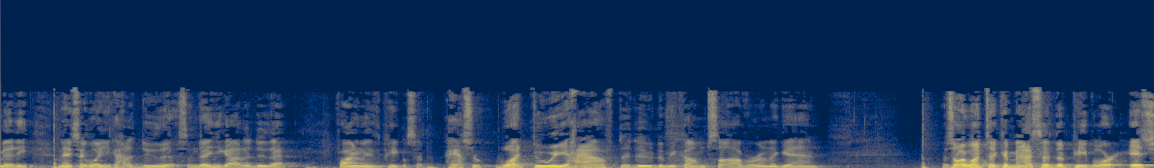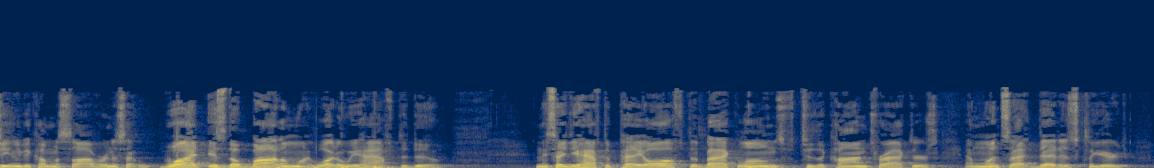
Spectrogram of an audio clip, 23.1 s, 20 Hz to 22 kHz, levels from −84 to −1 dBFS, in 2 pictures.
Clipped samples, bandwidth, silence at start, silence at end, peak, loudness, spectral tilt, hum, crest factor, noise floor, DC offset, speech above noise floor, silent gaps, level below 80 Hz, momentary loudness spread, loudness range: under 0.1%; 11 kHz; 0 s; 0.25 s; -2 dBFS; -19 LUFS; -6 dB/octave; none; 18 dB; -56 dBFS; 0.2%; 37 dB; none; -40 dBFS; 11 LU; 5 LU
